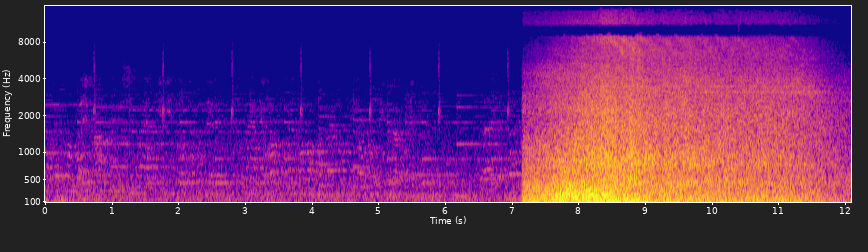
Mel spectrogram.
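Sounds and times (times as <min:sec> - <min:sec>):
train passing rushing noise: 0:07.2 - 0:12.0.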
